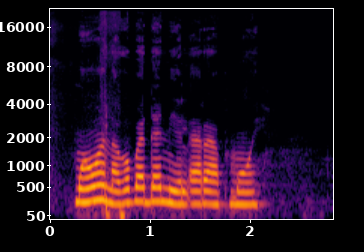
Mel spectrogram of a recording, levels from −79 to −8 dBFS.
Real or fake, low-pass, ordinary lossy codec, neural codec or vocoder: real; none; none; none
